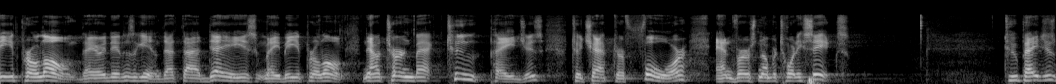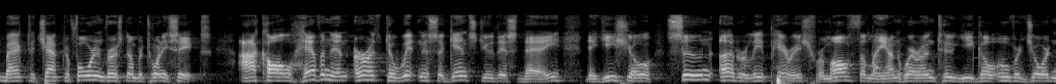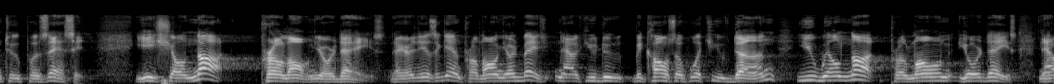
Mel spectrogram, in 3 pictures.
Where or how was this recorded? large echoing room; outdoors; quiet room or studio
large echoing room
